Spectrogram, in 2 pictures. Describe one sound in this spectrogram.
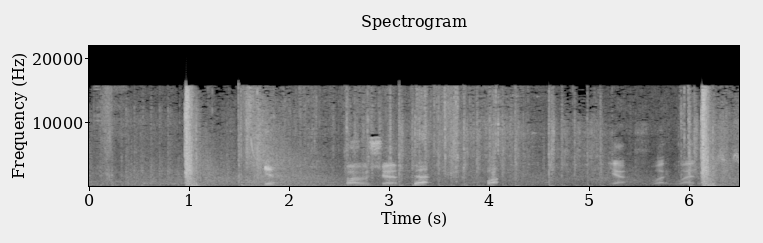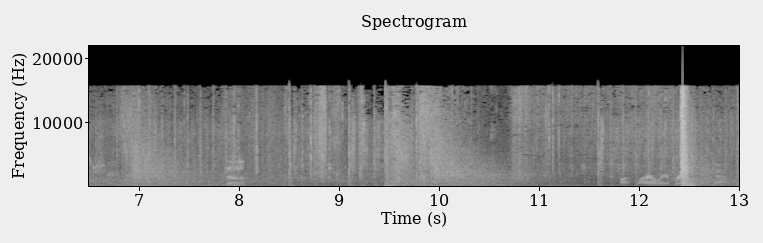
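Guns fire in sharp, loud bursts.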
